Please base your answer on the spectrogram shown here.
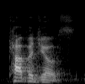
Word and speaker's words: Tapajós: I'm going to say it wrong, I'm sorry, Tapajós? I'm going to say it wrong too. Cecile, well, how do you pronounce that river? Tapajós.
